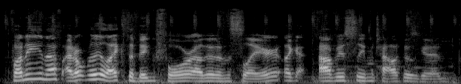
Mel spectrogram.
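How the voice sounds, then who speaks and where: A man's voice: a little high, fairly quick, faint music behind. A man co-hosting a podcast, chatting casually in an enthusiastic, profane, rambling way with lots of fillers. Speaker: podcast co-host. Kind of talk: casual chat.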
